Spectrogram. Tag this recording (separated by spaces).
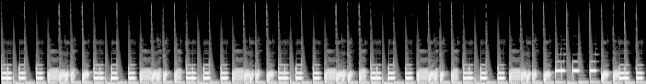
music-loops free-music-to-use vlogger-music sbt vlogging-music free-music vlog syntheticbiocybertechnology loops prism download-music download-background-music download-free-music music-for-vlog free-music-download free-vlogging-music music-for-videos electronic-music music audio-library background-music vlog-music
